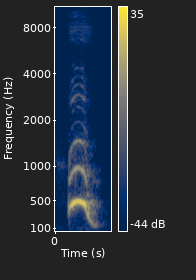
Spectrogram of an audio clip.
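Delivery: short, high, loud whew; emphatic whew. Real, not acted. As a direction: punch out a sharp whew. Exclaiming over that full moon.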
